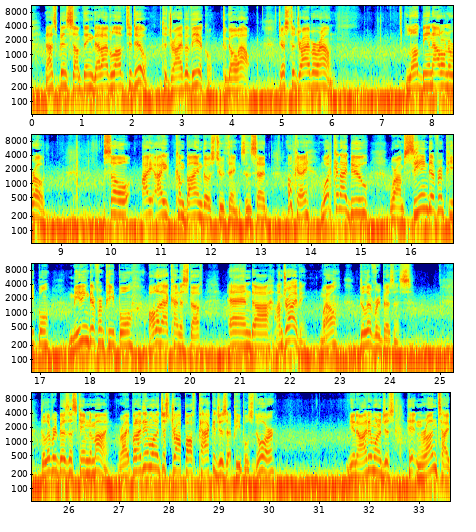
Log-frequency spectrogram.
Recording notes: The audio was recorded outdoors of a GoPro.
